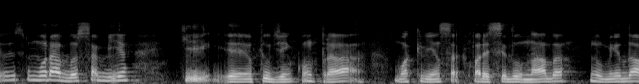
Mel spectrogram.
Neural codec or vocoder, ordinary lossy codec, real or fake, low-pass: codec, 16 kHz, 4 kbps, FreqCodec, larger model; none; fake; 7.2 kHz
